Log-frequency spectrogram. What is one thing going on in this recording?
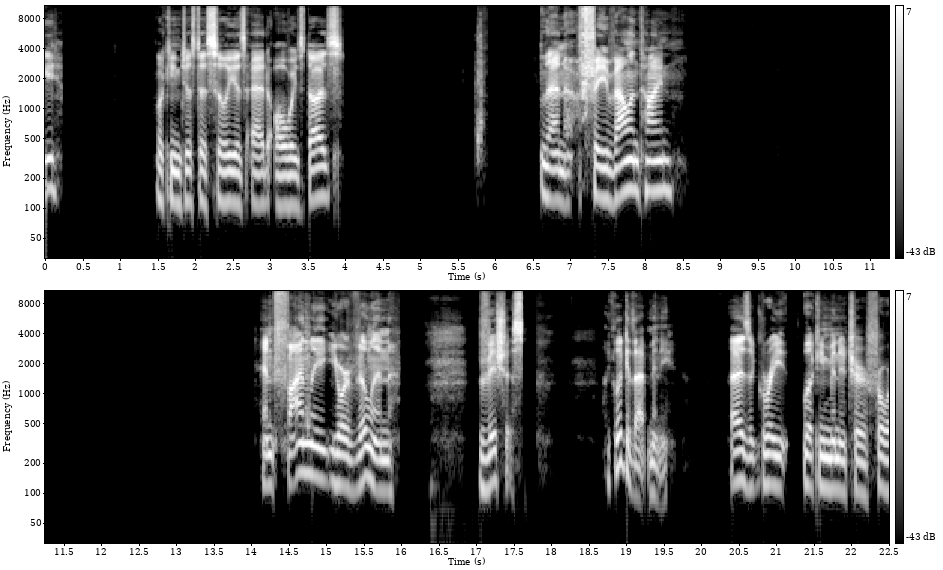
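A man speaks calmly and closely into a microphone, in bursts with pauses.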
